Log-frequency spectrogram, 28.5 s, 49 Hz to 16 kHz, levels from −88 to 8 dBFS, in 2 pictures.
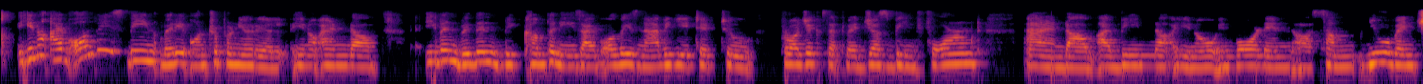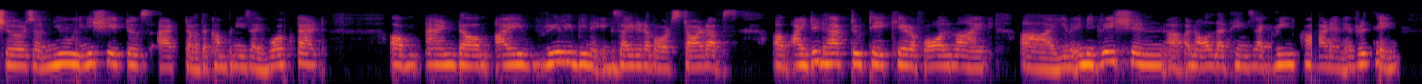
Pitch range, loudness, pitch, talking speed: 170-200 Hz, -29 LUFS, 180 Hz, 170 wpm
